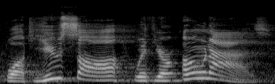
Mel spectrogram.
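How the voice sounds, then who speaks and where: A man playing a formal, pointed attorney questioning a witness deliberately in a radio drama. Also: high-pitched, very animated, a bit bright, exaggerated voice. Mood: formal, probing. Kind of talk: radio drama courtroom acting.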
